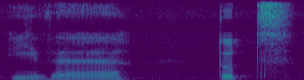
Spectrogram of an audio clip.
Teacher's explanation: یہاں پہ تا کے اوپر جزم ہے تو ہلکی سی ہمس آئے گی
